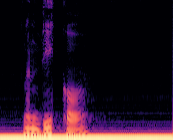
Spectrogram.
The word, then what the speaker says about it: ngendika: bangun, ora artinya tidak, ngendiko tulisannya ngendika tapi bacanya ngendiko.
